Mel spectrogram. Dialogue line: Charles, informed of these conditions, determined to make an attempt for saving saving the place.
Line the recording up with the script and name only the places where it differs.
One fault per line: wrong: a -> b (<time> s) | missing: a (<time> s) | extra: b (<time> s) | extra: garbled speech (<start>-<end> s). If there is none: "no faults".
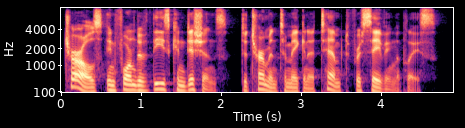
missing: saving (4.2 s)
